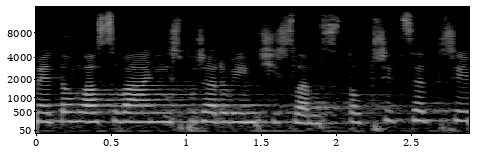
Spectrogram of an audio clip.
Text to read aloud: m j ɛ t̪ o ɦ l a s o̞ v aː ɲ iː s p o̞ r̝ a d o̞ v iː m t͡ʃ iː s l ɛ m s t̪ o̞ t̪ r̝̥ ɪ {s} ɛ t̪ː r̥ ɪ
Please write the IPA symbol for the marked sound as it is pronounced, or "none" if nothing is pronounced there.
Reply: t͡s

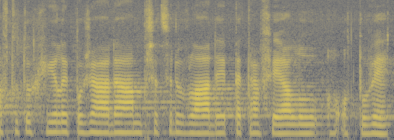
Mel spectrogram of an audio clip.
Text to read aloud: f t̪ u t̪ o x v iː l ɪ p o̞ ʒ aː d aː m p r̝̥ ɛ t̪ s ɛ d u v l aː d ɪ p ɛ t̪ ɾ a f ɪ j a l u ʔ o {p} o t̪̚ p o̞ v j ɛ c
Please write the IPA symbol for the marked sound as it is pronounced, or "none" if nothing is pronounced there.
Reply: ʔ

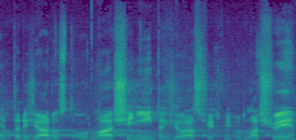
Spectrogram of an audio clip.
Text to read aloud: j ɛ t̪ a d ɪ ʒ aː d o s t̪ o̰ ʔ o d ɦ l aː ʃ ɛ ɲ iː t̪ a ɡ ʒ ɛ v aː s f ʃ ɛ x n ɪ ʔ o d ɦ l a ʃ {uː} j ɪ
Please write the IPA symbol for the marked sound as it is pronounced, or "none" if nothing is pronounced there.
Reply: u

